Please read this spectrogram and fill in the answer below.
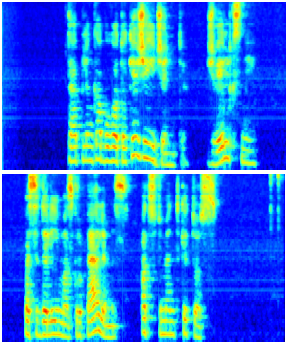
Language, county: Lithuanian, Kaunas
